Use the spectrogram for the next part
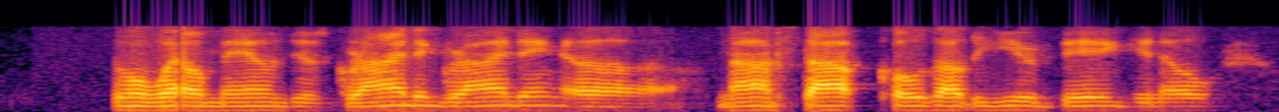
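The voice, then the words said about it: Louisiana accent. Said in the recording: “you have one of the best accents I've ever heard in my entire... I laugh at your accent because the way you put your words... you got a great, great, great Louisiana accent. It's so unique to me.”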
